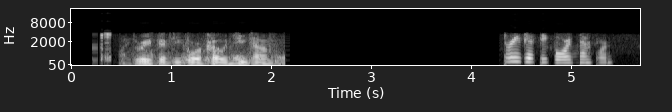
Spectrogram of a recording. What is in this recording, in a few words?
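Sheriff's Office Dispatch 1, p25; wake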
